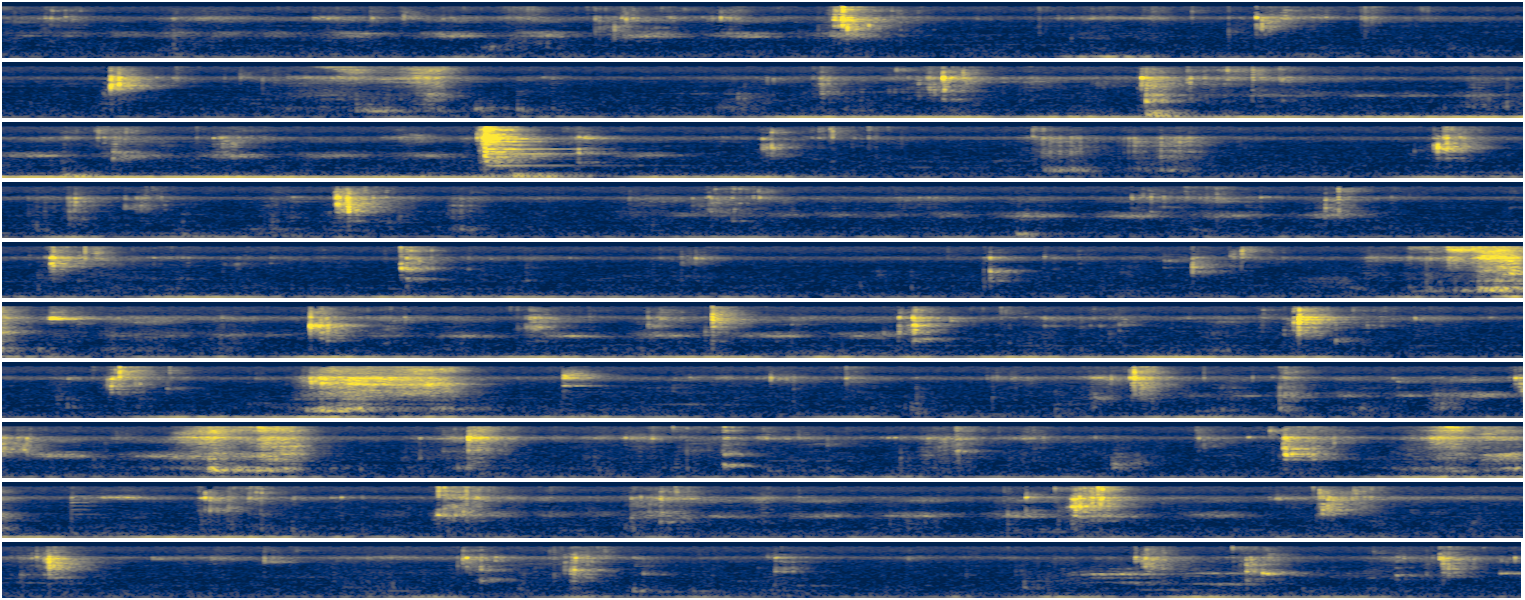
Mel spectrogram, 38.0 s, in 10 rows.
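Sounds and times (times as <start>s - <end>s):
chewing: 0.9s - 38.0s.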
